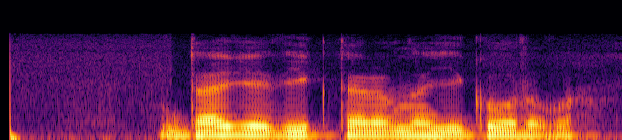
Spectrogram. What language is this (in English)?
Russian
